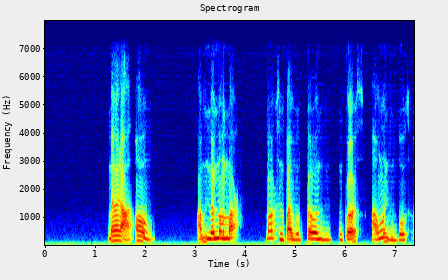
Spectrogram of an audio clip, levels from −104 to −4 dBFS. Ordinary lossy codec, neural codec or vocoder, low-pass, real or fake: none; autoencoder, 22.05 kHz, a latent of 192 numbers a frame, VITS, trained on many speakers; 7.2 kHz; fake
